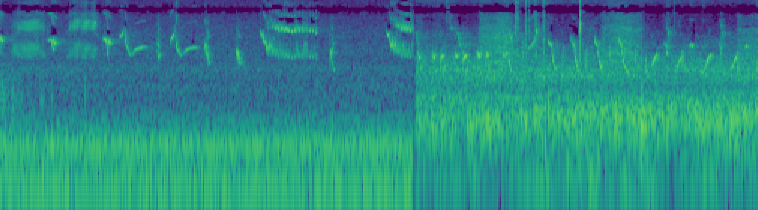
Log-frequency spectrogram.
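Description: Northern mockingbird singing: a run of varied short phrases, each repeated a few times before switching to the next.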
